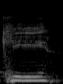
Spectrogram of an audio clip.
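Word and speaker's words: cay: And then, but it's spelled C A Y. I don't know why they do that. It's like K, but it's key.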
